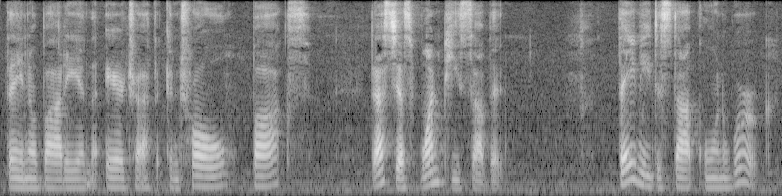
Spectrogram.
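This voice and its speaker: A woman's voice: extremely low pitch, unhurried, warm tone. An American woman on a casual political rant, blunt, sardonic and profane, in a noisy clip recording.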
